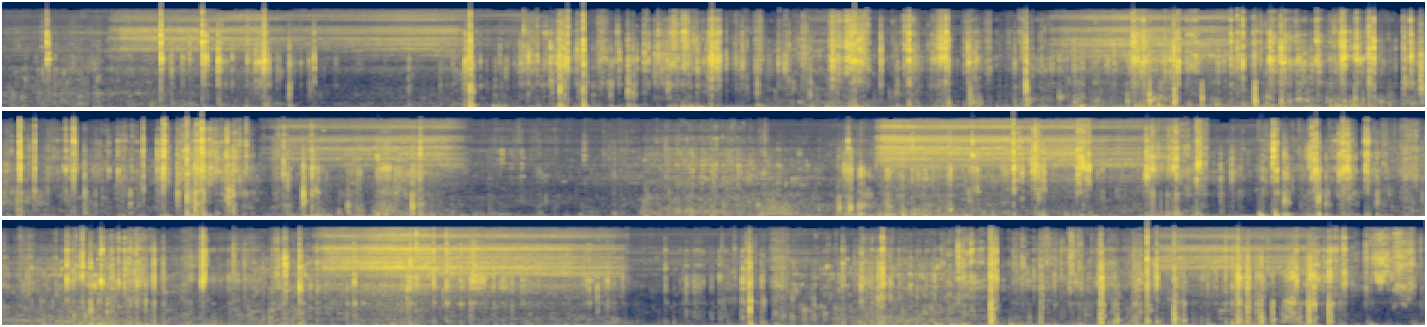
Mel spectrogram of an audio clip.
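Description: Scuba diver breathing through a regulator underwater, about four breaths. Each breath is a hiss on the inhale, followed by several seconds of bubbling and gurgling as the exhaled air leaves the regulator.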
